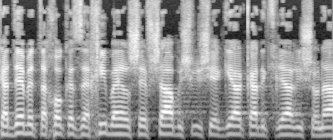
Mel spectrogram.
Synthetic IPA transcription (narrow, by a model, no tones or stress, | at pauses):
kade̞metaχo̞kazeaχimaeʁʃeefʃaʁbiʃvilʃejaɡiaːlkanlekʁiaʁiʃo̞na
